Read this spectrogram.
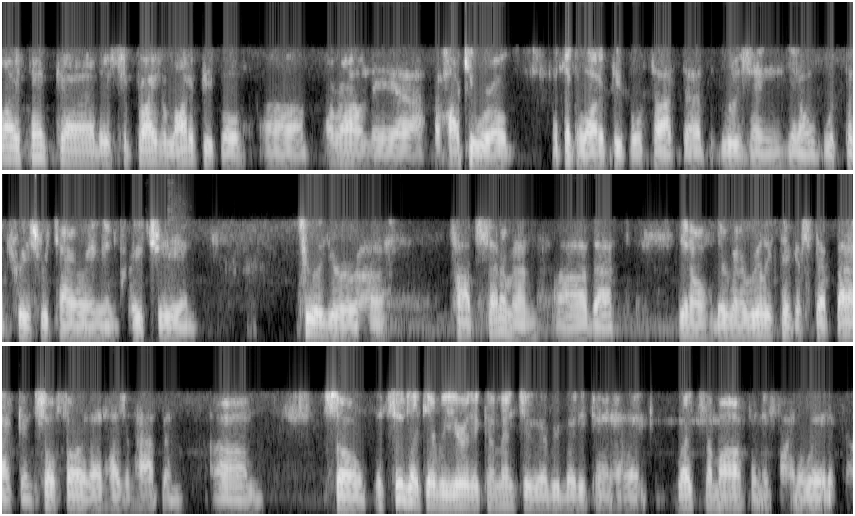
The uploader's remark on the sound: Calls in Live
